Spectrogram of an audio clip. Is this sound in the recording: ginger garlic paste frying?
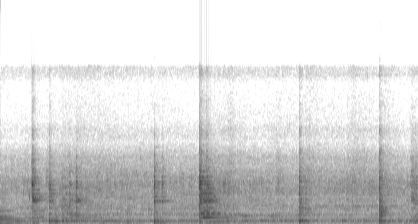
yes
